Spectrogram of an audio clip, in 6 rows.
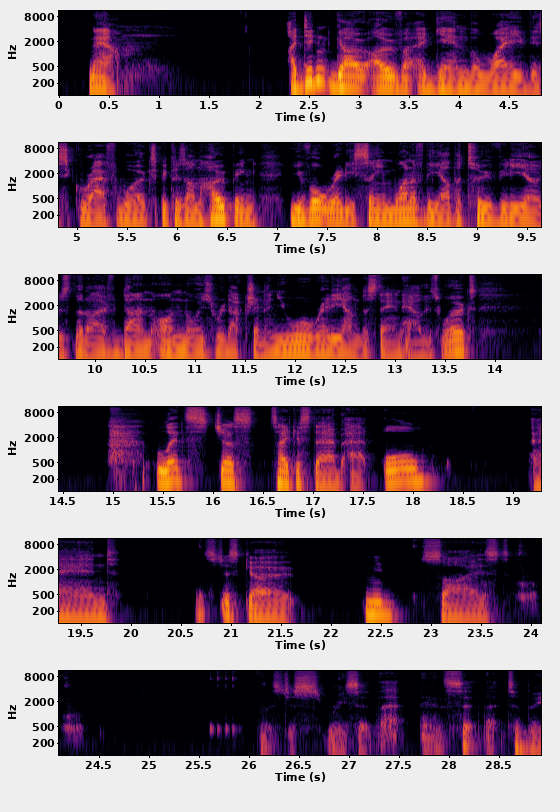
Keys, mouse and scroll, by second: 17.2 click, 20.7-23.0 drag, 23.2-23.8 scroll up 2, 23.8-24.5 scroll down 2, 24.5-24.9 scroll up 2, 25.6 click, 26.9-28.9 drag.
